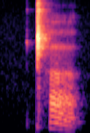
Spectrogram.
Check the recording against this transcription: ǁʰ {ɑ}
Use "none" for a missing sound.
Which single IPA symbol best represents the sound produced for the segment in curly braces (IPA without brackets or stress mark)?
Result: a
